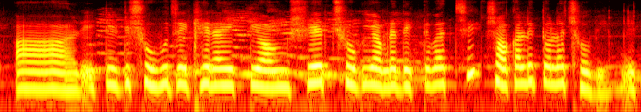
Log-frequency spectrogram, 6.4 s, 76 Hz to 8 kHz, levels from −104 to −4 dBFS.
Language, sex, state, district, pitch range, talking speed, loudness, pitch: Bengali, female, West Bengal, Jhargram, 220-250 Hz, 150 wpm, -21 LUFS, 235 Hz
